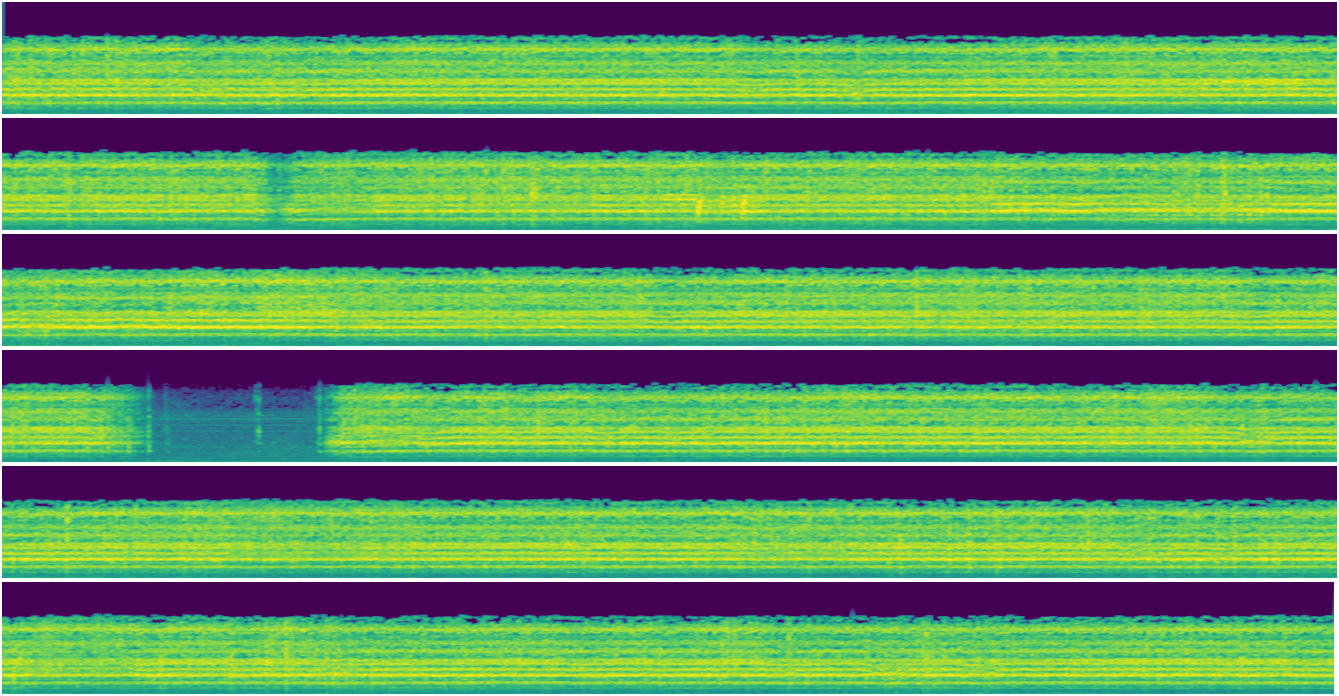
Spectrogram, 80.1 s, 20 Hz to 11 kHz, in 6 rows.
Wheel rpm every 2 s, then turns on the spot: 160, 160, 160, 160, 160, 160, 160, 150, 140, 160, 160, 160, 160, 160, 160, 160, 160, 160, 160, 160, 110, 20, 150, 160, 160, 160, 160, 160, 160, 160, 160, 160, 160, 160, 160, 160, 160, 160, 160, 160.
none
